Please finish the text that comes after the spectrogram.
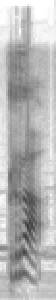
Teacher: In Arabic, the R is a tap. Your tongue touches. Quick. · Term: Arabic R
